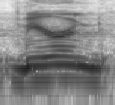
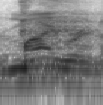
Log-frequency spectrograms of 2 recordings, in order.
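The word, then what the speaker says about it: Miran: There is a little housekeeping to to consider though, whether Mirren or Myron, I guess, is how he pronounces it. Steven Myron, can be confirmed before the Fed's September 17th decision.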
